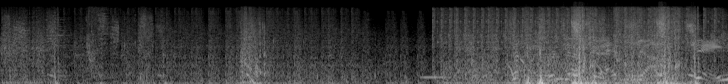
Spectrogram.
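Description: Gunfire in the video game Point Blank crackles in quick bursts of shots that grow louder and denser toward the end, with faint voices in the background.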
